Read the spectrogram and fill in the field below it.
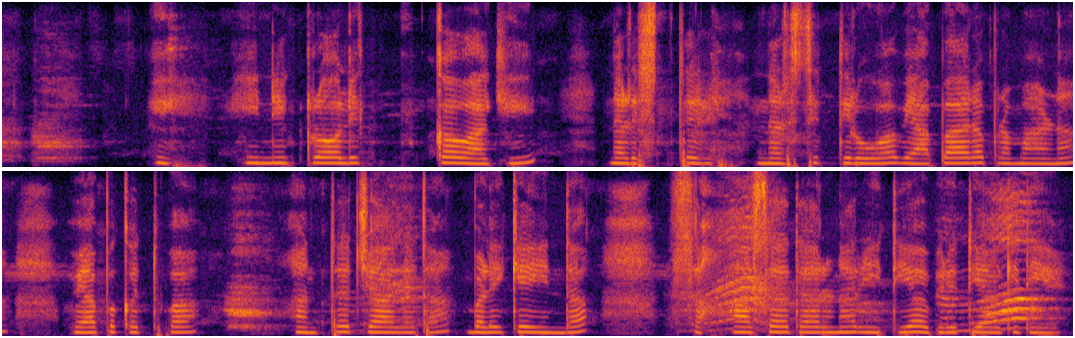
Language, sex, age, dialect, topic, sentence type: Kannada, female, 18-24, Mysore Kannada, agriculture, statement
